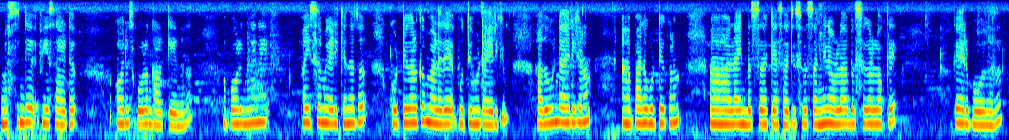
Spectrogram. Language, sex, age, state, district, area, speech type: Malayalam, female, 18-30, Kerala, Idukki, rural, spontaneous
